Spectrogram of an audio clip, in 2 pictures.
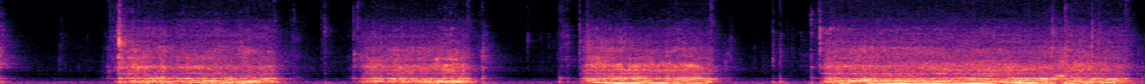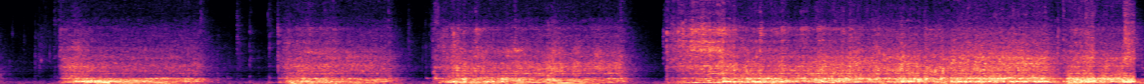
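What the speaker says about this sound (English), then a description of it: "I'm going to blend this down" A blender purées red salsa made with squeezed lime juice, whirring loudly in repeated bursts of several seconds separated by short pauses, ending in one longer continuous run.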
